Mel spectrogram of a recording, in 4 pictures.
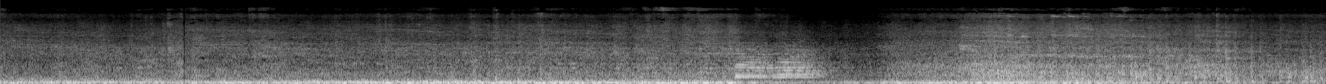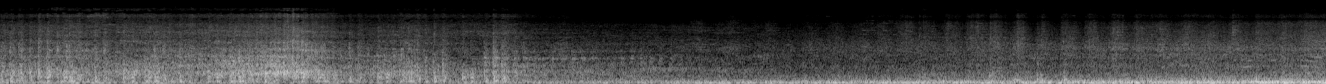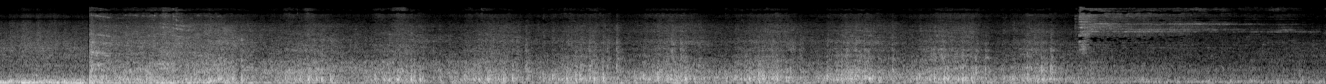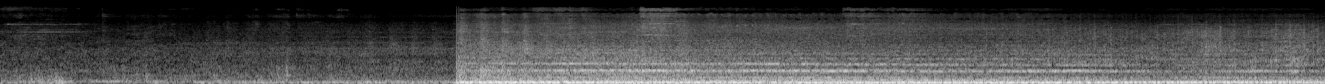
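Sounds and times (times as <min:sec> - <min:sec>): train rumbling on rails: 0:00.0 - 0:53.0
wheels clickety-clack over rail joints: 0:00.8 - 0:08.0, 0:08.8 - 0:38.8, 0:39.8 - 0:44.8
train horn blast: 0:07.3 - 0:08.5, 0:44.4 - 0:53.0.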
